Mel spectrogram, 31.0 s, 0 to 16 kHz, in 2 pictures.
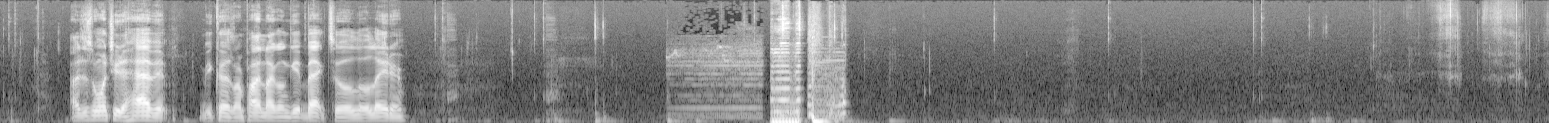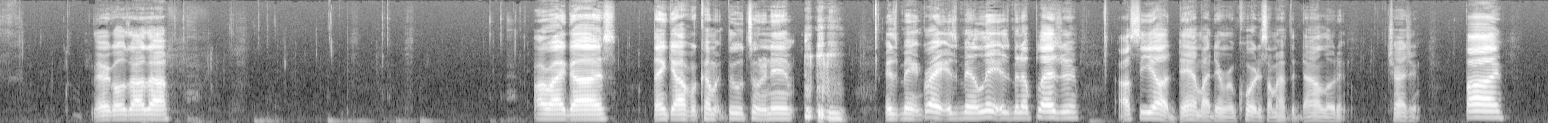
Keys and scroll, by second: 5.9 space, 8.3 space, 13.1 Return, 18.2 super+q.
